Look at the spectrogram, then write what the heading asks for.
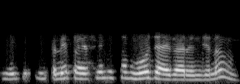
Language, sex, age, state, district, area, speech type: Hindi, female, 18-30, Uttar Pradesh, Mirzapur, rural, conversation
